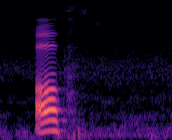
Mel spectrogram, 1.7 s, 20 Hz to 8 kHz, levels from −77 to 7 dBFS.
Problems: none marked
